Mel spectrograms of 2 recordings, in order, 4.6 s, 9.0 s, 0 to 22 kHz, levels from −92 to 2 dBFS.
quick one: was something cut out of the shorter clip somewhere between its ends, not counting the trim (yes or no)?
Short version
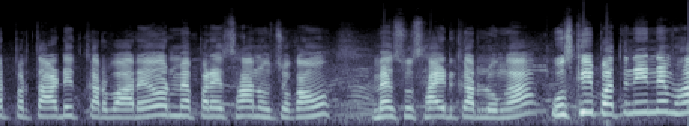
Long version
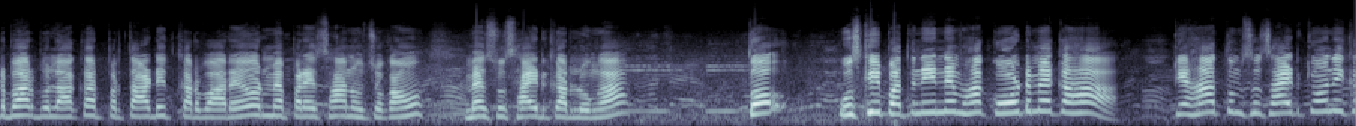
yes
